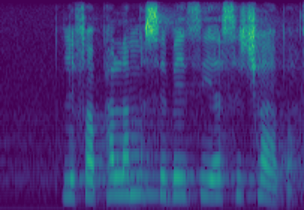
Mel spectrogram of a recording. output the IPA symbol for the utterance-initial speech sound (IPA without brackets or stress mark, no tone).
l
